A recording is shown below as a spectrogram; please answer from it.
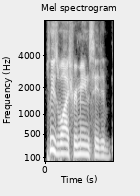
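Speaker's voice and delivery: announcer-style ride safety spiel; theme park ride spiel. Shown as a demonstration. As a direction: boom it out like a ride recording. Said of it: "I was gonna do the old s- ride spiel".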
